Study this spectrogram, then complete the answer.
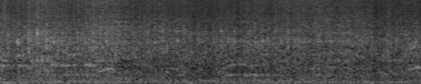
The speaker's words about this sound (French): Ici, nous sommes au parking des bus de transport en commun en mairie de Bujumbura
